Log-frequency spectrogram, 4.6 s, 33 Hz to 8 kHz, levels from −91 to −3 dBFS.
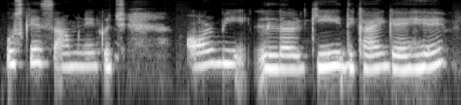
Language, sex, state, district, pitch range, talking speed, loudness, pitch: Hindi, female, Sikkim, Gangtok, 225-280 Hz, 115 wpm, -12 LUFS, 250 Hz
